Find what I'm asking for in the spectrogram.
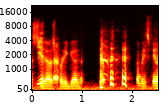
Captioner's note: laughs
